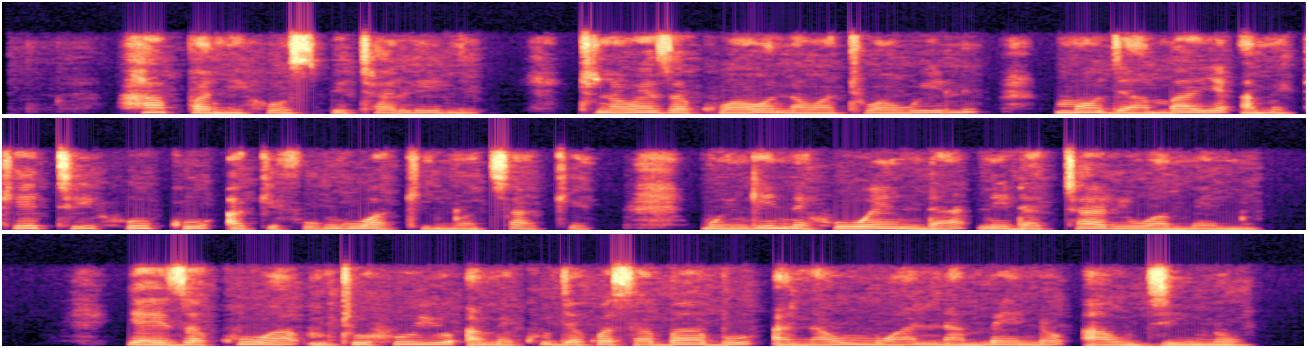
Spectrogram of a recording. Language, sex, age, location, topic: Swahili, female, 25-35, Nakuru, health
